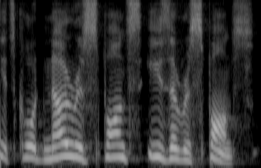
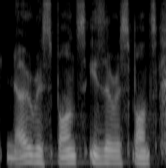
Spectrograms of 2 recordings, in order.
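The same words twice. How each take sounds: First: Said in the usual way. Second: Much lower and softer; a deep, quiet echo of the line; low, soft repeat. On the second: Shown as a demonstration. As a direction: drop it low and soft so it sinks in. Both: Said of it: "repeated lower and softer".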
